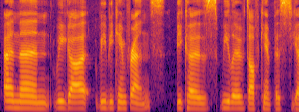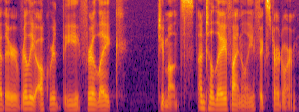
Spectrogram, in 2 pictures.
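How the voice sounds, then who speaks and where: A young woman from Pennsylvania, a guest in a casual interview chat, chatty and candid and quick to giggle. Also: deep voice, fairly even intonation, creaky. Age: young adult.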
